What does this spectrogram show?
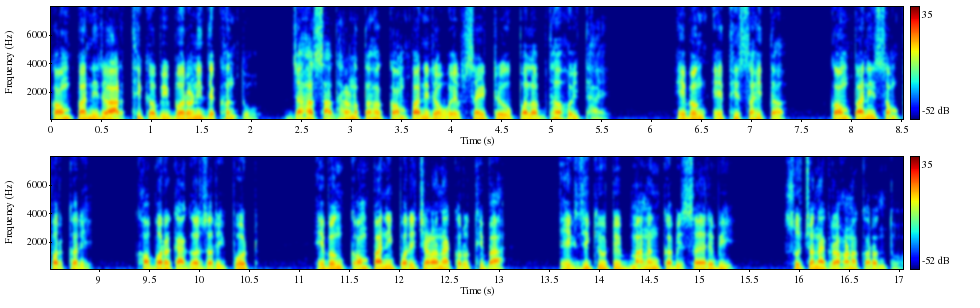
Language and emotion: Odia, neutral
